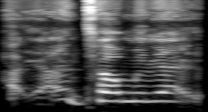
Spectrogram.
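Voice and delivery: very high squeak of disbelief; shocked kid. Retold or imitated. A five-year-old hearing his family was on welfare, high shock. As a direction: gasp it out way up high, stunned.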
